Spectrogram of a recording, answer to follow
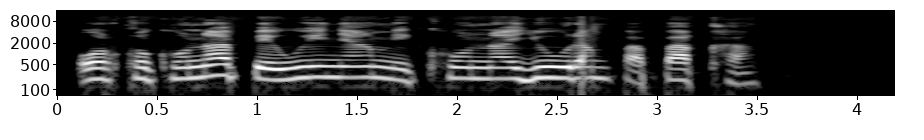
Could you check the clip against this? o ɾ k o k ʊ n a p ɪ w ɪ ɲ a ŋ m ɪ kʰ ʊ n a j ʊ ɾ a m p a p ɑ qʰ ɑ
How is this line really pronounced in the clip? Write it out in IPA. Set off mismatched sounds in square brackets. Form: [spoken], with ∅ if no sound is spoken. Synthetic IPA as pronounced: o ɾ [q] o k ʊ n a p ɪ w ɪ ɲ a ŋ m ɪ kʰ ʊ n a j ʊ ɾ a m p a p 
